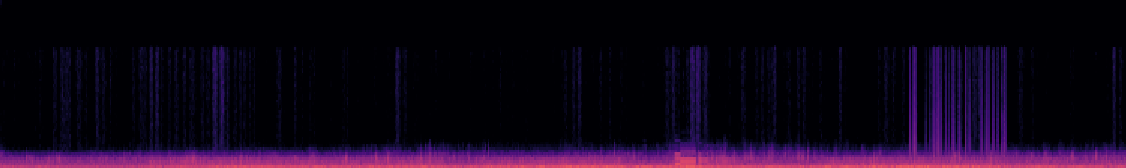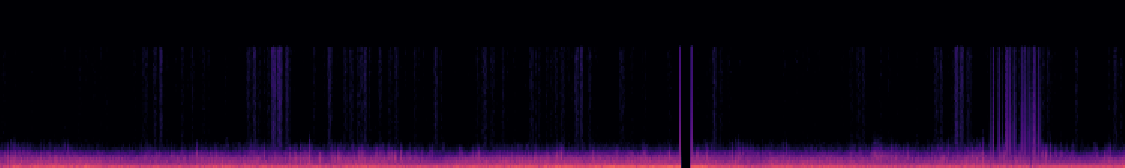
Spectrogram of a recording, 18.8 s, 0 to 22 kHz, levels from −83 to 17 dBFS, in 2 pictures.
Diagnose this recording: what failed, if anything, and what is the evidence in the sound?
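At the driver or buffer stage, the processor fell behind and missed dozens of deadlines for short buffers of a few milliseconds each. Every miss left a hard-edged slot of silence, heard as a burst of gritty processor overload crackle from 7.57 to 8.37 s and again from 17.62 to 18.04 s.

At 15.04 s the sound drops to silence for about 94 ms, then resumes. This is likely a Bluetooth stall on the wireless link: delayed packets let the headphone buffer run dry, and playback paused until they arrived.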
